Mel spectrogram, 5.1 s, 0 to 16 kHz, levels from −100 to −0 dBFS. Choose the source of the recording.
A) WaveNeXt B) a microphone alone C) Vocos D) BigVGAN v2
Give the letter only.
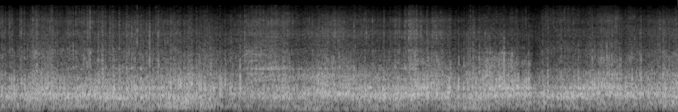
B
